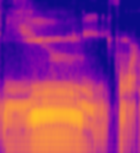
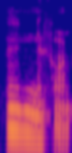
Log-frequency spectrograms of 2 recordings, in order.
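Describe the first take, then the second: First: It begins with a clear Y sound. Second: It begins with a plain vowel, no Y sound. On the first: The speaker calls it right. "Has a hard Y sound. So you almost say it like this" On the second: The speaker calls it wrong. "Do you say uniform? No"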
